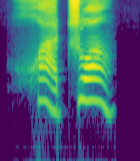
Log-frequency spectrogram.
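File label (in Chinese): "化妆", Chinese; HSK; HSK6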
